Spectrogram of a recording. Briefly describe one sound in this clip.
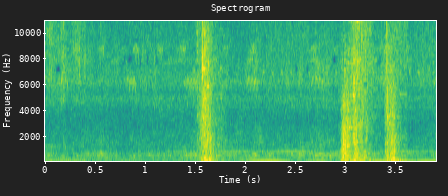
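A short click sounds.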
